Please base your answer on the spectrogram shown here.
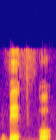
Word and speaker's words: bord: Le mot suivant, c'est le mot bord, B-O-R-D. Et oui, on a une petite lettre muette à la fin.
